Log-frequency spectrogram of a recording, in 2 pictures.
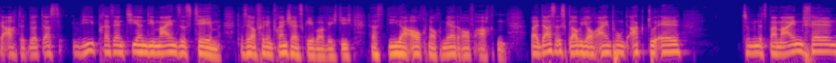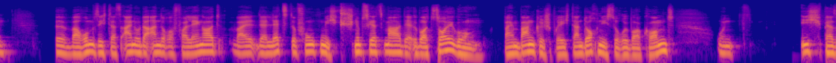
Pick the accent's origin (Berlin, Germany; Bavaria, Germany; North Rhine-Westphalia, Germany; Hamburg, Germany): North Rhine-Westphalia, Germany; NRW, wo ich herkomme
